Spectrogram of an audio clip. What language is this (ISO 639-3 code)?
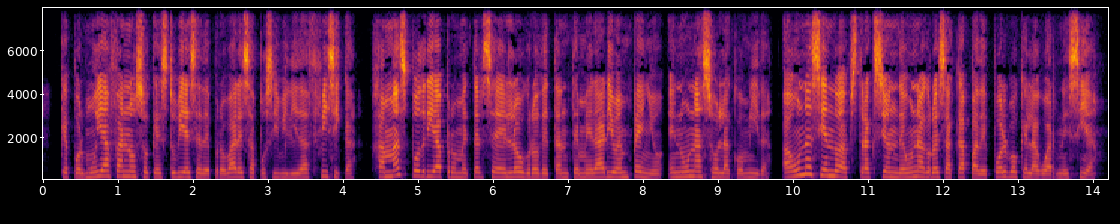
spa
